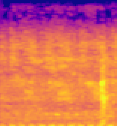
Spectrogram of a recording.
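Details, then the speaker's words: Passion Pro single-cylinder idling, self-started: steady pulse with a light scraping kirr-kirr rattle that seems like the kick-starter, yet the kick spring is intact; gears also jam and won't reach neutral. Kick starter mechanism grinding. "Spring अगर टूटता है तब ये इस तरीके से आवाज आता है जब हमारी किक यानी कि नीचे लटकने लगता है उस समय ऐसी आवाज आता है अब क्या है यानी कि स्प्रिंग बिल्कुल टकाटक है और उसके बाद भी यानकी ऐसी साउंड आ रही है"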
